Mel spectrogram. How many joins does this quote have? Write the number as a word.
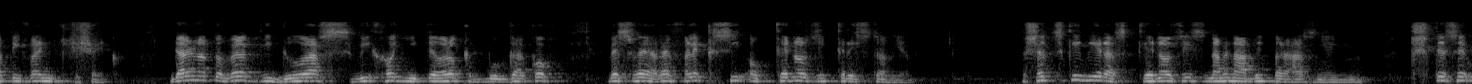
one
